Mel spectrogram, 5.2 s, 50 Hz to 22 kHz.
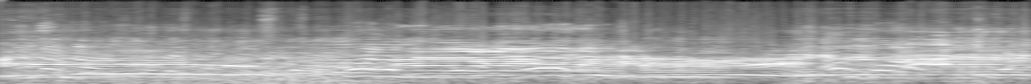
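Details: Sahiwal breed bull calves at Raniganj cattle market, Dinajpur, Bangladesh, 30 September 2024. Sustained, droning moos with bending pitch sound steadily over market chatter and people bargaining.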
